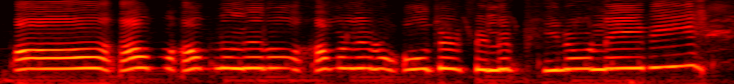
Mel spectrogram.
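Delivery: high, gushing mock gasp of delight; touched squeal, played up; flattered. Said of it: "I was very flattered".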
